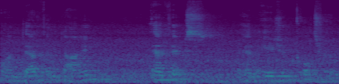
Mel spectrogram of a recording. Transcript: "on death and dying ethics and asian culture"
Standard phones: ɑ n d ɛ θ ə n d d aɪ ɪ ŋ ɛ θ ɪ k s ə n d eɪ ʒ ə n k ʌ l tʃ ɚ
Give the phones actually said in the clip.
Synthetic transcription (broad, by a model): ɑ n d ɛ θ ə n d d aɪ ɪ ŋ ɛ θ ɪ k s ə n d eɪ ʒ ə n k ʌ l tʃ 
